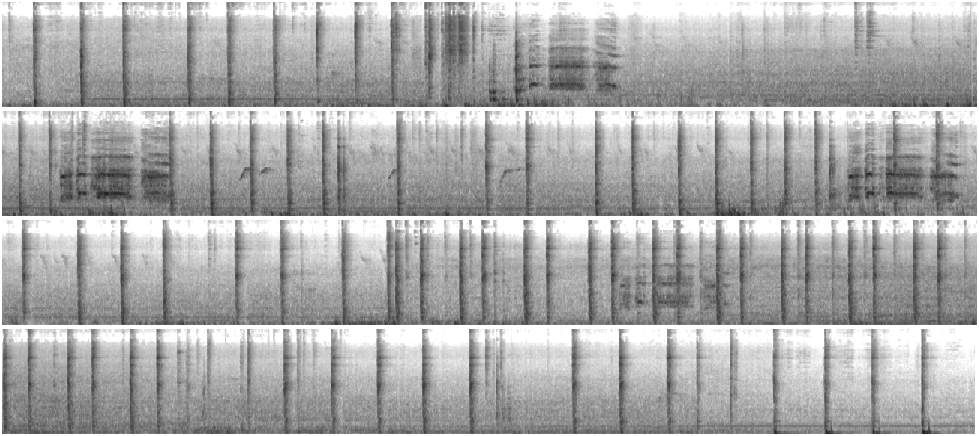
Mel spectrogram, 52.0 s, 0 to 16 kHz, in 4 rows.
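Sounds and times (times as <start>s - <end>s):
hammer striking metal: 0.0s - 7.0s, 11.3s - 11.8s, 15.2s - 24.2s, 26.2s - 45.8s, 46.6s - 51.6s
rooster crowing: 6.8s - 8.4s, 13.8s - 15.4s, 24.2s - 25.9s, 34.2s - 35.8s.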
